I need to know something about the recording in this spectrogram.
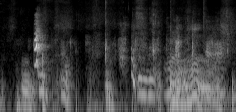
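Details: Two working cocker spaniels, one a blue roan, play fighting: growling and grumbling in rough play, with a sharp yelp-like bark early on.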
